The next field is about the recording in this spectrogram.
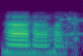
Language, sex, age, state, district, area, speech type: Bengali, male, 18-30, West Bengal, Uttar Dinajpur, urban, conversation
